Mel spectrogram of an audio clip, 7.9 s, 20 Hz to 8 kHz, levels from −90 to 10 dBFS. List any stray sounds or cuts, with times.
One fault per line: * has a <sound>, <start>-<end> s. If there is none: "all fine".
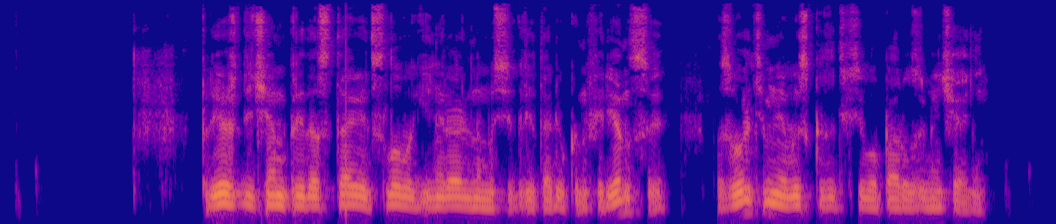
all fine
